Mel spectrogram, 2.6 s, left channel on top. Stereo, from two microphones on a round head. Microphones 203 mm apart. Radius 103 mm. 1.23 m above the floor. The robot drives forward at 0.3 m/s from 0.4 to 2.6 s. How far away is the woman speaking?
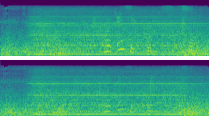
About 0.5 m.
